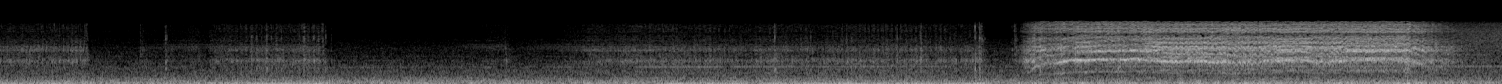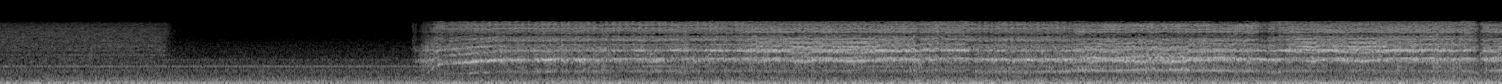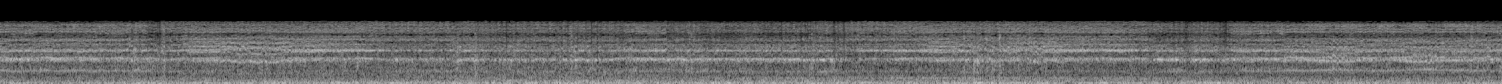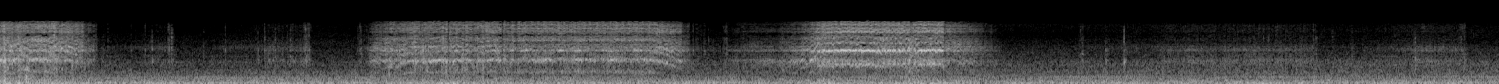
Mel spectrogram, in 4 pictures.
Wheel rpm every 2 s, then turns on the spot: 10, 10, 10, 20, 20, 120, 160, 20, 0, 40, 160, 160, 160, 160, 160, 160, 160, 160, 160, 160, 160, 160, 140, 20, 70, 140, 50, 60, 10, 10.
2-4 6-10 46-48 52-54 56-58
